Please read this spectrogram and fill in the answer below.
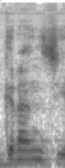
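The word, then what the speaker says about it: Le Grange: coisa, eh, Luis Gran, embora se escreva Luis Gran, pronuncia-se Luis Grani à african com nome francês, afric africanarizado.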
